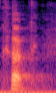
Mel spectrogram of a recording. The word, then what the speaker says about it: Koch: It said the cases we relied upon in Cook, and I understand that KOCH is pronounced Cook, did not address a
